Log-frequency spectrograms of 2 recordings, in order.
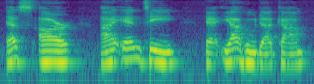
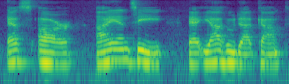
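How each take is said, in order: Both takes have the same delivery.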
